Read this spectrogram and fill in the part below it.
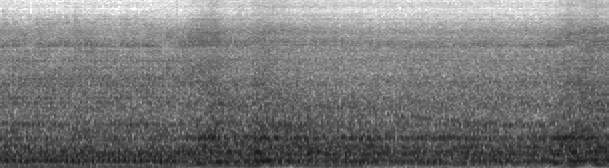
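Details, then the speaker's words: Two-stroke research scooter idling again after cylinder head work (compression ratio measured); steady buzzy putter holding an even idle with slight waver, no stalling, normal idle, though intermittent cutting out persists elsewhere. "Ihme on tapahtunut. Nyt se käy taas tyhjä käyntiä."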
